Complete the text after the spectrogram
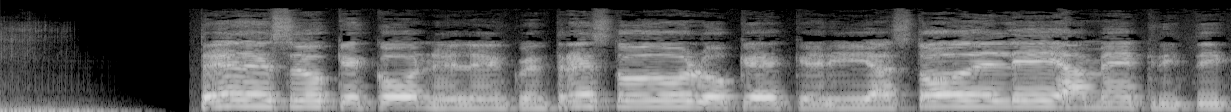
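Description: A young man sings closely into a microphone.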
